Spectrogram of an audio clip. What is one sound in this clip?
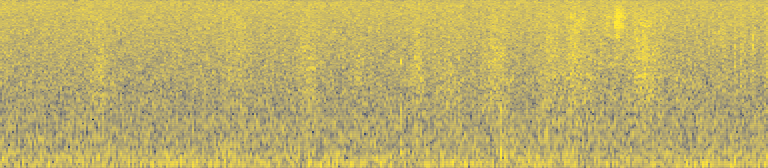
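A brush brushes softly across paper.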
